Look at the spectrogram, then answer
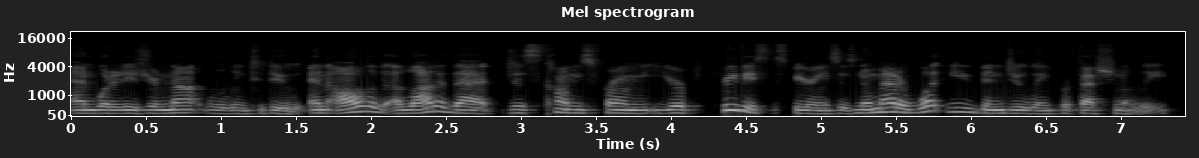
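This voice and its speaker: Low-pitched American woman interviewer. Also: fairly quick, hardly any pauses, warm tone. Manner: emphatic, repeats phrases for effect. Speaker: interviewer and voice-acting community leader. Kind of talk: conversational interview.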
